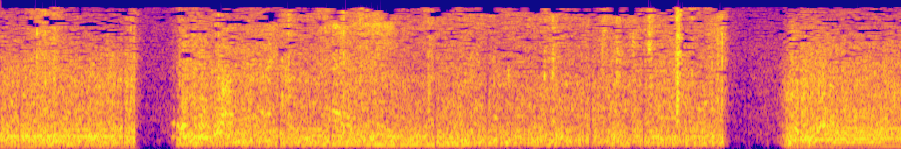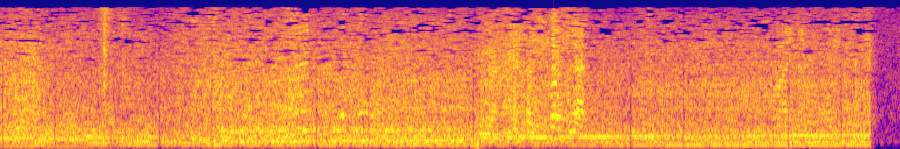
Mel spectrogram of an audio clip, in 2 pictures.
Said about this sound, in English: It is that we are driving through a residential area in Jerusalem.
